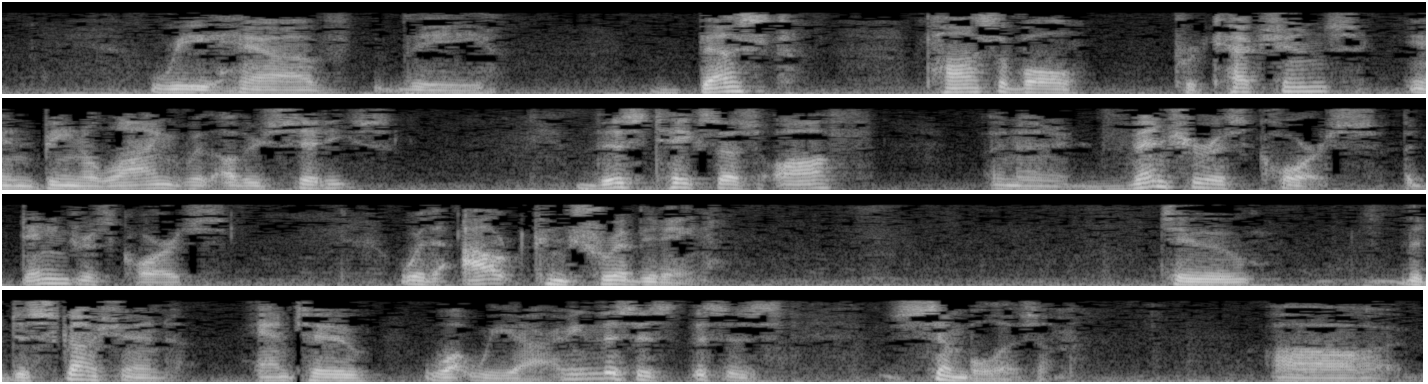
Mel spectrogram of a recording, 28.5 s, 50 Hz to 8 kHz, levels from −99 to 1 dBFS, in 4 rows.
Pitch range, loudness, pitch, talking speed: 85-110 Hz, -27 LUFS, 95 Hz, 85 wpm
